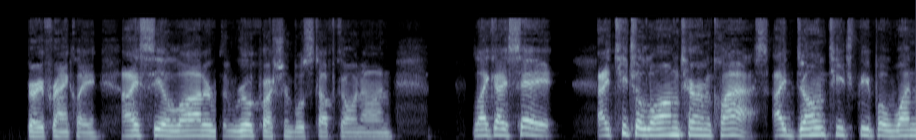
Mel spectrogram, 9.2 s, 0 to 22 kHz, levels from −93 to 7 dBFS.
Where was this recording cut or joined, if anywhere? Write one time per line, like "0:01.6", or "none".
none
